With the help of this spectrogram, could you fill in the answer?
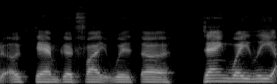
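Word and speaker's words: Zhang Weili: I kept saying Wei Li Zhang because that's the way they said it in the beginning. I guess somebody corrected the UFC and said no, actually Zhang Wei Li. That's how you say it from where she's from in China or whatnot.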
